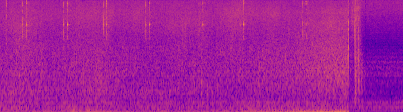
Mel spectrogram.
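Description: Water laps and churns steadily.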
